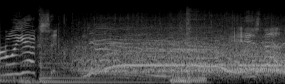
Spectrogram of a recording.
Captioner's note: applause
